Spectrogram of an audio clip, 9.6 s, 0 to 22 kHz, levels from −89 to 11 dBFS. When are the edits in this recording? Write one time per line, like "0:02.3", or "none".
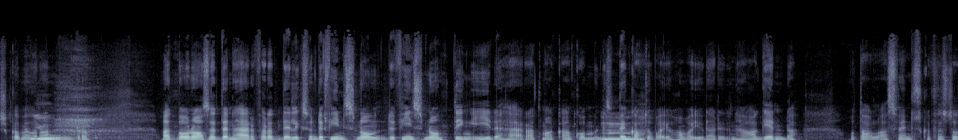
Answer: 0:02.8
0:06.4
0:07.0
